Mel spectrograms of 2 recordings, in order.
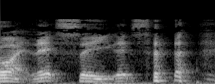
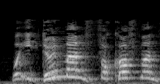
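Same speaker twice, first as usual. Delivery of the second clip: squeaky, very high, shaky, imperfect Geordie accent; 13 semitones higher than usual. Admitting he can't do it, then trying a geordie accent anyway. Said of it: "I can't even do a decent Geordie accent".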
